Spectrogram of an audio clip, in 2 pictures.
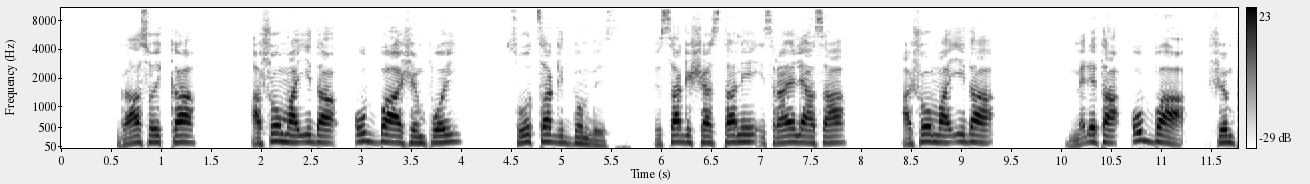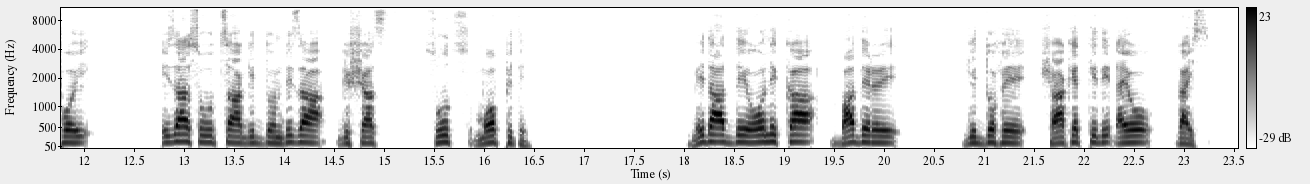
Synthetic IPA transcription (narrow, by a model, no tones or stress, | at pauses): ɡaːsɔjkːɐ | ʔɐʃɔmɐjʔɪd̪ɐʊbːaːʃ̬ɛmpːɔj | suːt͡sːɐɡɪd̪ːɔnd̪e̞̰ːs | hɛsːɐɡɪʃːɐst̪ɐnɪɪsɾaːɛlɛɐsaː | ʔɐʃɔmɐjʔːɪd̪ɐ | mɛɗɛt̪ɐʊbːaː | ʃɛmpːɔj | ɪzɐsuːt͡sːaːɡɪd̪ːɔnd̪ɪzɐɡɪʃːɐsː | uːt͡smo̞ːpːɪt̪ɛ̰ | mɪd̪aːd̪ːeo̞ːnɪkːɐbɐd̪ɛɾɛ | ɡɪd̪ːɔfɛʃaːkɛt̪ːɪd̪ɪɗɐjɔ | ɡɐjs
